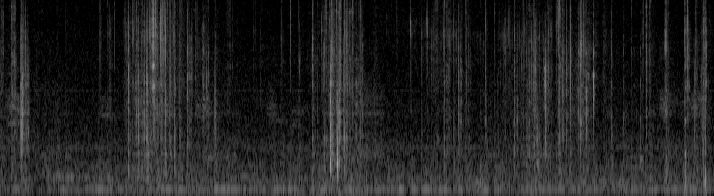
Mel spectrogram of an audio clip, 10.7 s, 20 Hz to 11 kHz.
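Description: A metal utility knife scrapes and slices across the grid-scored surface of a solid teal Lux bar soap. The result is quiet, bright, crisp scratching and crumbly crackling in irregular bursts, with louder slices around 2 s and 5 s over a faint low hum.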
